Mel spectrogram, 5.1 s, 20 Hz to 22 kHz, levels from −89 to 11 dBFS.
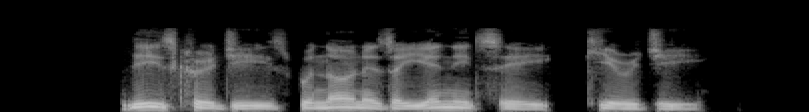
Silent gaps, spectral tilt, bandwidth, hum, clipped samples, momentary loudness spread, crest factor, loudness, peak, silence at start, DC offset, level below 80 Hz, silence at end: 1.83-1.87 s, 3.52-3.65 s; -7.5 dB/octave; 7.8 kHz; none; under 0.1%; 8 LU; 16 dB; -18 LUFS; -2 dBFS; 0.75 s; under 0.1%; -48 dBFS; 0.7 s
